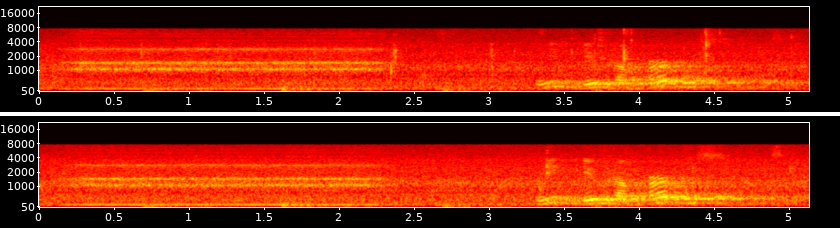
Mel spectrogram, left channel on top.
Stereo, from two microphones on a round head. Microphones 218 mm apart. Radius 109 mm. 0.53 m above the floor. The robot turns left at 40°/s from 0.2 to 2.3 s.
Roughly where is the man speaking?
Right.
